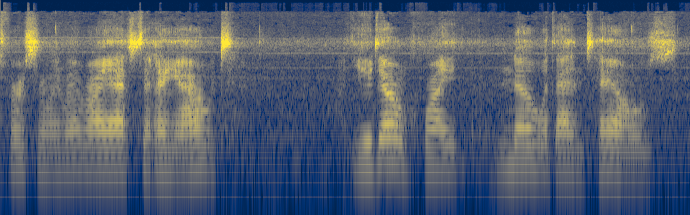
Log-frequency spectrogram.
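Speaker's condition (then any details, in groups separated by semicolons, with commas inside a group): Spinal muscular atrophy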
